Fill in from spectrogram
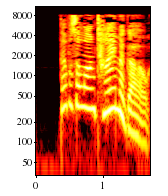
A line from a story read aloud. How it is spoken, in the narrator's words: I said hotly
